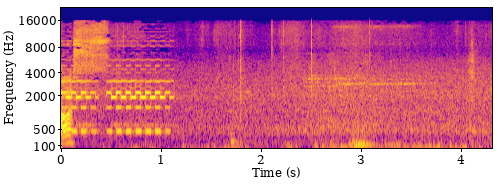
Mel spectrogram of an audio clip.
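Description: An electronic telephone ring: a fast warbling trill in two short bursts during the first second, then only low background noise.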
